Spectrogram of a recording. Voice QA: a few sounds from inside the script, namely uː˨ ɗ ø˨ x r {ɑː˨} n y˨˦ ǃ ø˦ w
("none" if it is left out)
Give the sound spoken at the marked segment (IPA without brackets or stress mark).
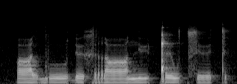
ɑː˨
